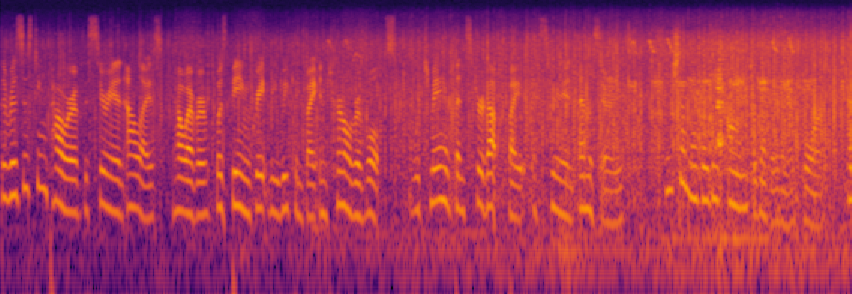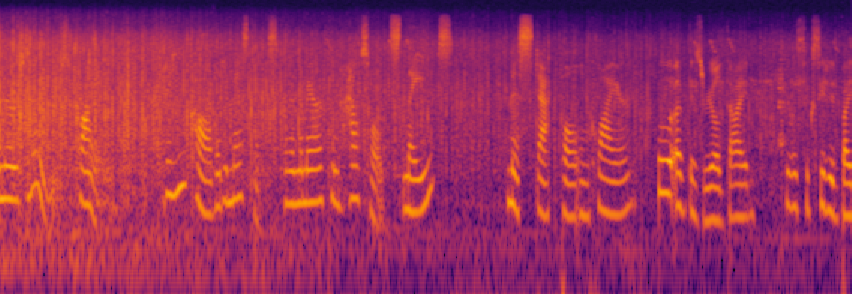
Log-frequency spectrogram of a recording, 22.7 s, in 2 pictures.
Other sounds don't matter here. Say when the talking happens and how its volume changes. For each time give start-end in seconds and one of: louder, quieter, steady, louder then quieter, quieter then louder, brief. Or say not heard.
0.0-22.6 steady.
